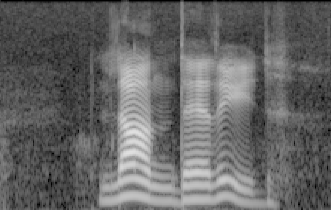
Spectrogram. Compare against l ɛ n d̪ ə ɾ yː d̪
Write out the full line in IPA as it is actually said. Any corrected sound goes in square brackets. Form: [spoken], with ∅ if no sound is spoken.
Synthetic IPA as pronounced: l [a] n d̪ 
